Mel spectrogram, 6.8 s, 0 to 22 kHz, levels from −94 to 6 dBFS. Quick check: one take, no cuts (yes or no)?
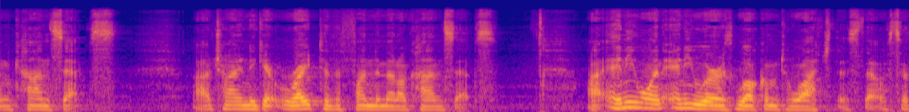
no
